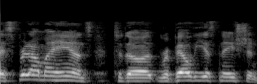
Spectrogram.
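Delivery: normal talking voice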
